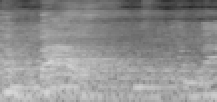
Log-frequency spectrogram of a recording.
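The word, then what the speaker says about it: gebouwd: Itu dibacanya hebau. Hebau artinya dibangun.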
